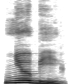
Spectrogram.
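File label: "ньӧби", Komi, female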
